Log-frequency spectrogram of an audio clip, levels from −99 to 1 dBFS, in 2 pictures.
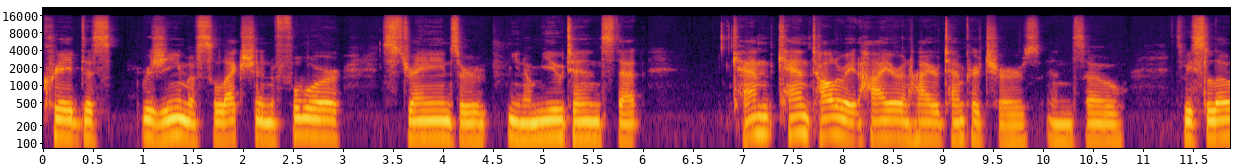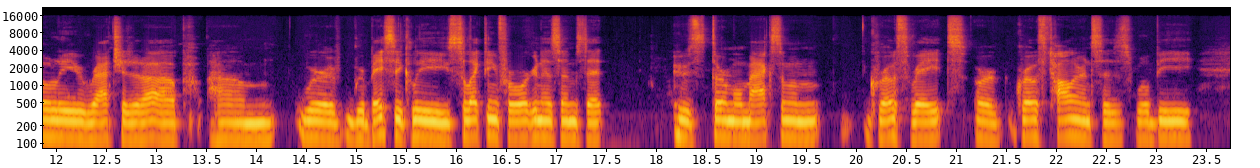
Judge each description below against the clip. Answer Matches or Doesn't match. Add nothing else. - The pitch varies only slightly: Matches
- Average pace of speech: Doesn't match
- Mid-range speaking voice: Doesn't match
